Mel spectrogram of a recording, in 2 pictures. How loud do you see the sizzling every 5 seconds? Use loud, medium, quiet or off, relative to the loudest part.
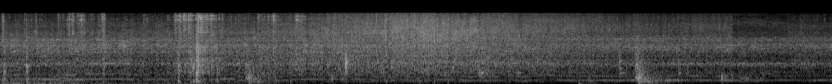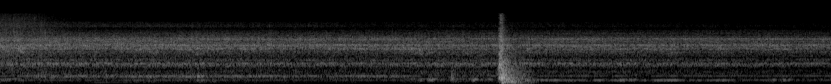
loud, medium, off, off.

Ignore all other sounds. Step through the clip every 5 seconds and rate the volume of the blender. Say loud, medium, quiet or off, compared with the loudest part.
loud, loud, medium, medium.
